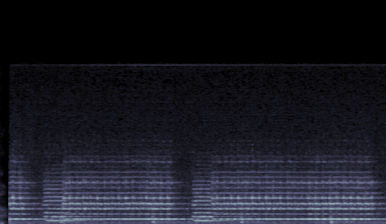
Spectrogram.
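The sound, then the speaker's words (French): The opening theme music of the TV film programme Ciné Club: sustained, rich instrumental chords held steadily and shifting in two similar phrases, played loudly and continuously with no voices. “Ça commence par les parents, la famille, et ensuite c'est le son de l'émission emblématique de mes parents, le Ciné Club.”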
